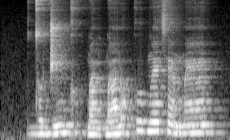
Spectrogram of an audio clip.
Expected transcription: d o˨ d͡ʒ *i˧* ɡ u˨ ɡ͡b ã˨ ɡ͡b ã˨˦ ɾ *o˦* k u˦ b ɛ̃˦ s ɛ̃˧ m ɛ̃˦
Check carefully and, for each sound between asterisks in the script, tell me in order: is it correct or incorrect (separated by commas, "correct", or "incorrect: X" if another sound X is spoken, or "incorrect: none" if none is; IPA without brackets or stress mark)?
incorrect: ĩ˧, correct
